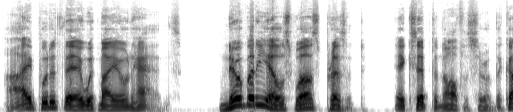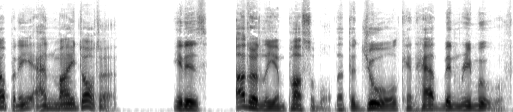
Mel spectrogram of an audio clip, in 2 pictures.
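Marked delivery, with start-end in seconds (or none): none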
